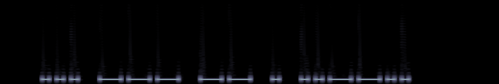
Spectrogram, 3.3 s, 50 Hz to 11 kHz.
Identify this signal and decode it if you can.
Morse code, heard as a keyed tone, about 25 wpm, 700 Hz. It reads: SOME?
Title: 4x Word-Spacing - Sentences from Top 100 Words - 25wpm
